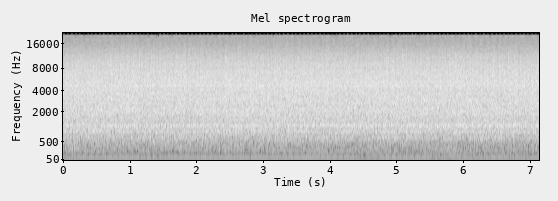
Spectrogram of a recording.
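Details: Engine that had a mysterious popcorn-like rattle, with the water pump replaced unnecessarily during diagnosis. Even, steady idle behind some hiss with no knocks, ticks or rattles: normal idle.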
